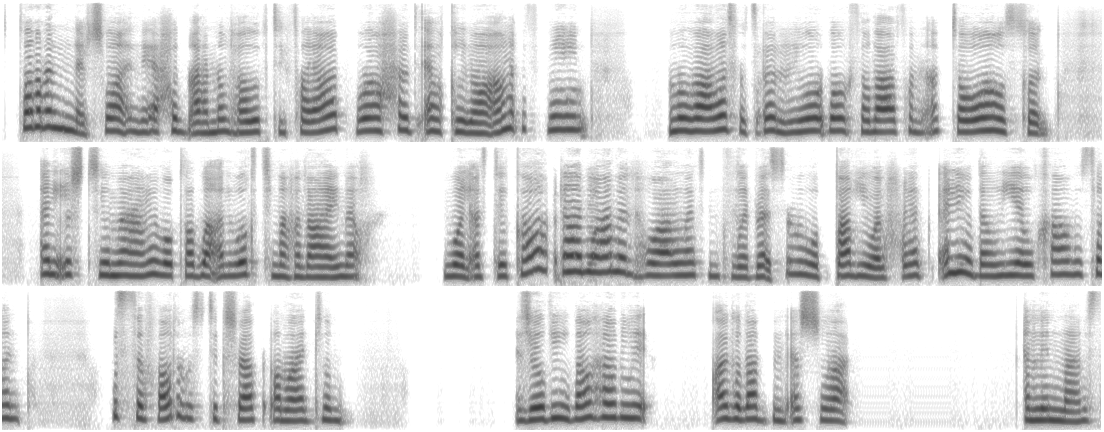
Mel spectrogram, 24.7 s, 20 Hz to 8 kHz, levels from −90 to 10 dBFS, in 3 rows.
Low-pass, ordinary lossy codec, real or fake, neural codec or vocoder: none; none; fake; codec, 16 kHz, 0.5 kbps, FreqCodec, larger model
